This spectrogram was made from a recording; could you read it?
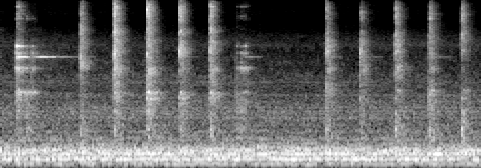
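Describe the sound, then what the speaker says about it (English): A hammer forging Damascus steel for a knife blade, about a dozen evenly spaced ringing strikes over a loud, steady workshop roar. "we're going to start relatively thick, forge it down to the widest point of our blade,"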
